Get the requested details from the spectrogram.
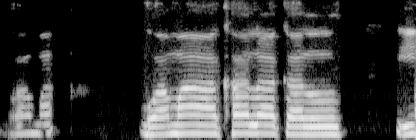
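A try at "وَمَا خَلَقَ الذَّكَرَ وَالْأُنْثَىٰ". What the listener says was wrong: খলাকল নয়, খলাকজ। এই কফটা গিয়ে জালের সাথে যোগ হবে। ওয়ামা খালাকাল যাকারা ওয়াল উনসা।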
